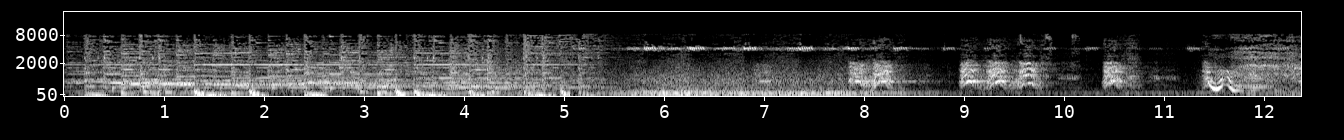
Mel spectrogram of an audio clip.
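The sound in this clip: A dog barking at night, with a series of sharp, loud barks in the second half over steady high chirping of crickets, following a stretch of music at the start.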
